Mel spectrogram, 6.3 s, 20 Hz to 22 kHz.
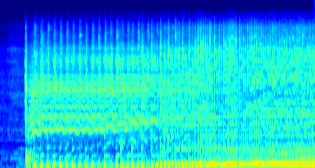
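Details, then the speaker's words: Mazda RX7 barn-find 12A rotary, first startup after sitting for years, on an electric fuel pump: it catches at once with a fast, uneven burble that gradually smooths to a steadier idle; owner suspects faulty needles and seats flooding the carb. "I think I've got a problem with the needles and seats not working so the carb is just when I put the electric fuel pump on the carb he's just flooded in"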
